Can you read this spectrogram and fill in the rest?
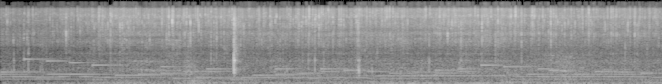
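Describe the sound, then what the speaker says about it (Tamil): Onions and green chillies frying in hot oil in a pan over a wood-fired stove, a steady close sizzle with a couple of sharp clicks, while a musical melody plays underneath throughout. "இதை நல்லா சட்டியில் போட்டு வதக்கணும்."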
